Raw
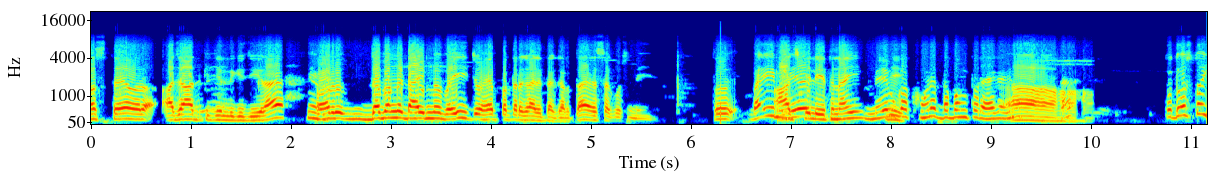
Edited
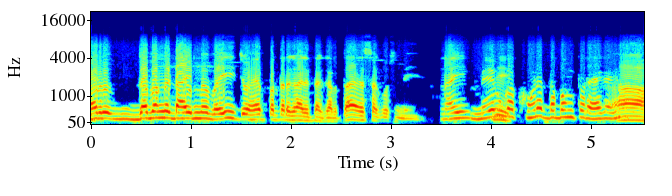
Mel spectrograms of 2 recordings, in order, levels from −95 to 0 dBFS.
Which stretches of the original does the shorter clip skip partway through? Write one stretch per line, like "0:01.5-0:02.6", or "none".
0:05.9-0:07.5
